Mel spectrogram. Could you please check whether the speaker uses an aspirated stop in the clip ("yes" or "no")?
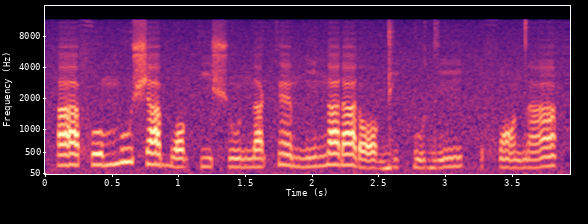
no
